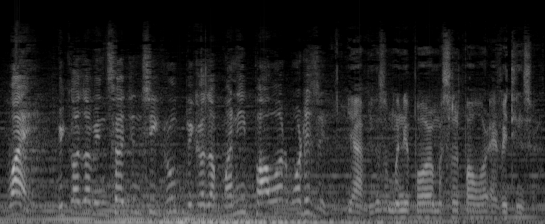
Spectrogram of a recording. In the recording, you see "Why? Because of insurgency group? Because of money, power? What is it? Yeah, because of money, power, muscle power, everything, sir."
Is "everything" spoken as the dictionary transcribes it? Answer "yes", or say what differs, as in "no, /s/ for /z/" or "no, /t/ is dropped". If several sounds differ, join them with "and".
no, /t/ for /θ/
